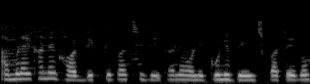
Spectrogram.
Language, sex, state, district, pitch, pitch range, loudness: Bengali, female, West Bengal, North 24 Parganas, 215 Hz, 205-225 Hz, -33 LUFS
